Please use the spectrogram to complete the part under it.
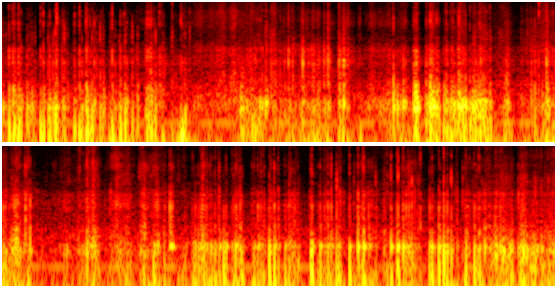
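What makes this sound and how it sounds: Fingertips and nails scratch and tap the pebbled leather-like cover of a full-size, inflated, hollow American football held in both hands. The result is a dense, continuous run of soft scratching and quick dull taps with a low, hollow resonance throughout, lasting about eleven seconds with almost no bright content.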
